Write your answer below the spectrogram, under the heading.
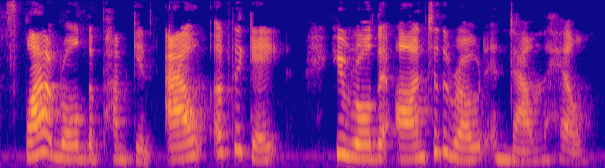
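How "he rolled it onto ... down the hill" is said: plain reading voice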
